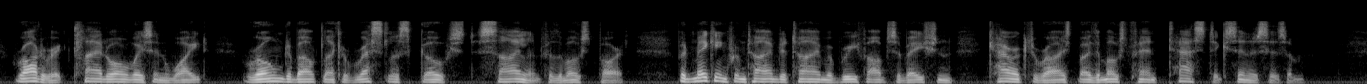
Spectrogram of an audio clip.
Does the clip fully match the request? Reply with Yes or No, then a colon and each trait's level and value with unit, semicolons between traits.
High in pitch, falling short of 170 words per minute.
No: low, 110 Hz; slow, 135 wpm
